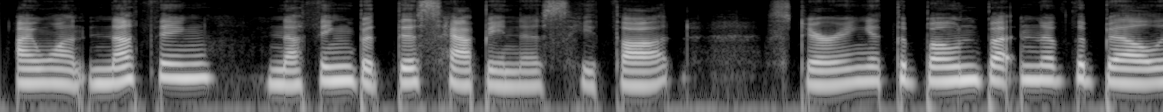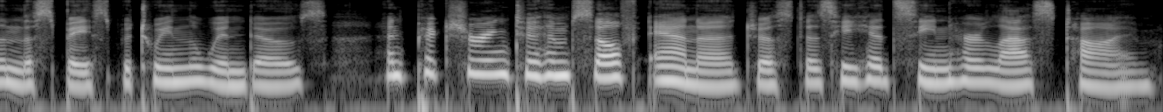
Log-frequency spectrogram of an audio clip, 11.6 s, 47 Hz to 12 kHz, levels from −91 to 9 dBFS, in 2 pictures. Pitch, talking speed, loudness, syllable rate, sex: 210 Hz, 185 wpm, -17 LUFS, 4.7 syllables/s, female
